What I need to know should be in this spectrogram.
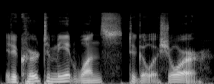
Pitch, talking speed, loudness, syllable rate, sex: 110 Hz, 250 wpm, -19 LUFS, 6.7 syllables/s, male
